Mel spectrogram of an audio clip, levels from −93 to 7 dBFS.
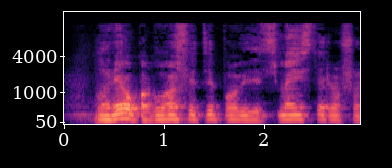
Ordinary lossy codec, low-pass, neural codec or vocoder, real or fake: MP3, 48 kbps; 14.4 kHz; codec, 44.1 kHz, 3.4 kbps, Pupu-Codec; fake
